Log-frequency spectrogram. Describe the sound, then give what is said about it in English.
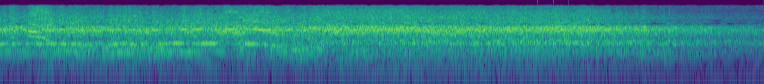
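A train engine roars past on the tracks of a rail yard, a loud sustained rumble with layered tonal hums and whining pitches that waver, holding steady before easing off toward the end. “The one who was standing here when that engine passed.”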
